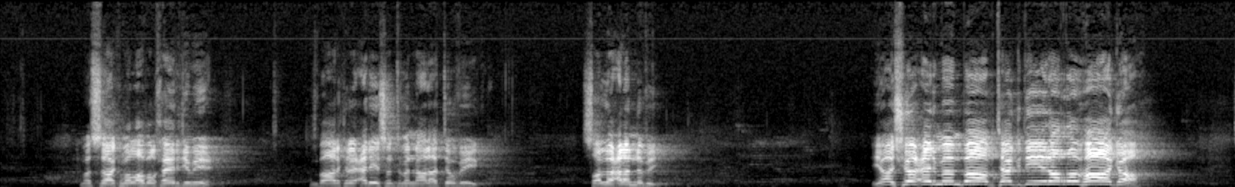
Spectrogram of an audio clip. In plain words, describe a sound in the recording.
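A young man chants a melodic poem into a microphone in phrases, heard through loudspeakers in a large hall.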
